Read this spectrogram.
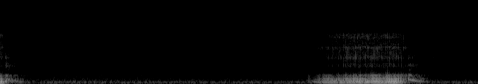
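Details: Snoring during sleep: a quieter exhale followed by a loud, rattling inspiratory snore.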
